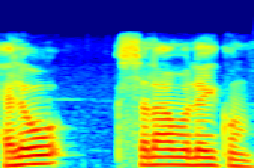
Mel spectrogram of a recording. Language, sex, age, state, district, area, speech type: Kashmiri, male, 18-30, Jammu and Kashmir, Kulgam, rural, spontaneous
